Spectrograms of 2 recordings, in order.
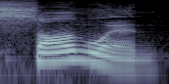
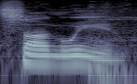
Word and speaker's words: Sanguine: It is Songwin, not Songween.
